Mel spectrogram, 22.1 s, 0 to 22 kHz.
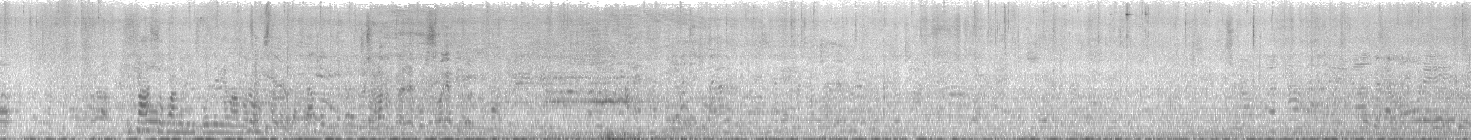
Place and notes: Via Federigi 55047 Querceta (LU) - Italy - A walk at the fair - Fiera di S.Giuseppe, Querceta.
A walk throug the local annual St.Joseph fair; St. Joseph is the patron saint of Querceta. Italian vendors singing, chinese vendors chatting, north african passers-by
Ripa- Pozzi-Ponterosso LU, Italy, 19 March, 11:30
